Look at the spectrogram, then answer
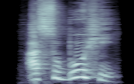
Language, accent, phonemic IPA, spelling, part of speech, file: Swahili, Kenya, /ɑ.suˈɓu.hi/, asubuhi, noun, Sw-ke-asubuhi.flac
- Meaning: morning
